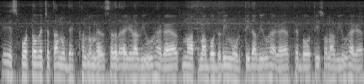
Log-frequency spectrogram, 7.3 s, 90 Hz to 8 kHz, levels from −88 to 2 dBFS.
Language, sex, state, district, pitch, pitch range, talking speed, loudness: Punjabi, male, Punjab, Kapurthala, 115 Hz, 115-125 Hz, 215 wpm, -19 LUFS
